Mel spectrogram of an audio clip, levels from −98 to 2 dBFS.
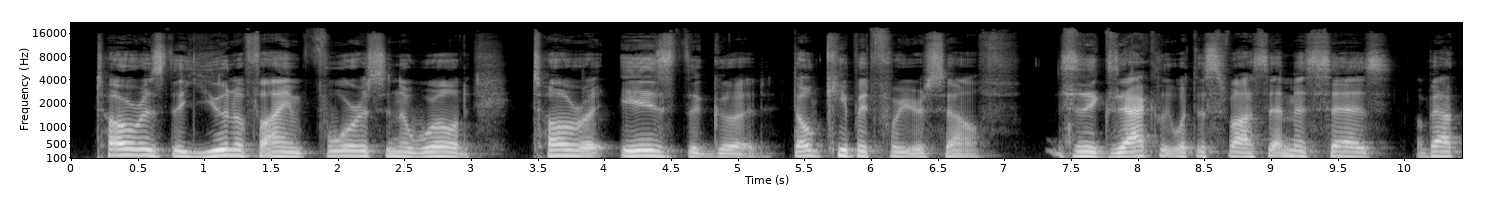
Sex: male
